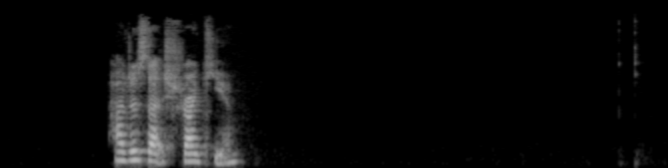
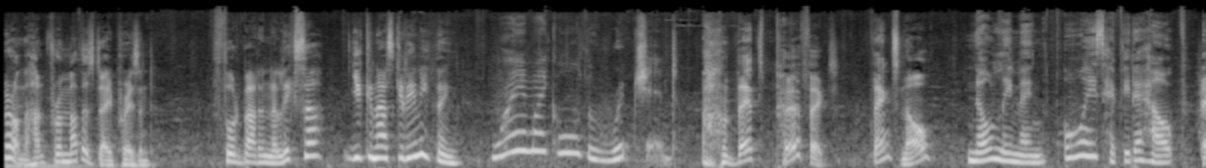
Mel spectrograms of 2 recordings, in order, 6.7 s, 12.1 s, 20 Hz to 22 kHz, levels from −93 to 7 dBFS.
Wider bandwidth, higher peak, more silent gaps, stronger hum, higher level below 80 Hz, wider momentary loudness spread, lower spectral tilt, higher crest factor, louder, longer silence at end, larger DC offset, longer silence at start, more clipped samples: second, 15 kHz vs 18 kHz; second, -8 dBFS vs 0 dBFS; neither; neither; second, -76 dBFS vs -38 dBFS; first, 12 LU vs 8 LU; about the same, -4 dB/octave vs -5 dB/octave; first, 26 dB vs 14 dB; second, -26 LUFS vs -15 LUFS; first, 4.3 s vs 0 s; neither; first, 1.1 s vs 0.05 s; neither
